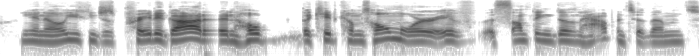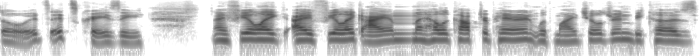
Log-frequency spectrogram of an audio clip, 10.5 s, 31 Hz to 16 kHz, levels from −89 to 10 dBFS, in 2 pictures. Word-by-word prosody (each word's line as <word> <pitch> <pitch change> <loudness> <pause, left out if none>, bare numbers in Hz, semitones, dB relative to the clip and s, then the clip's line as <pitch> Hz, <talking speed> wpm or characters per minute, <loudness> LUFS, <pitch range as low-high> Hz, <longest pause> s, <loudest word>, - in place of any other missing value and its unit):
you 175 -1 -7
know? 155 +1 -3
You 190 +1 -6
can 180 -1 -14
just 155 -1 -6
pray 175 0 +1
to 190 -1 +4
God 185 +1 +8
and 175 -2 -1
hope 190 +3 -1 0.2
the - - -2
kid 195 - -1
comes 170 -3 -7
home, 200 +2 -2
or 165 -1 0
if, 165 -3 -6
eh, - - -8
something 180 -1 -5
doesn't 170 -3 -6
happen 160 - -7
to - - -8
them, 150 +3 -11
so - - -7
it's 475 - -10
it's 485 - -4
crazy. 145 0 -5 0.5
I 190 0 -1
feel 205 +2 +1
like 200 -2 +5
I 190 0 +7
feel 195 +2 0
like 200 -3 +4
I 155 0 +9
am 195 +3 -4
a - - +1
helicopter 195 +1 +1
parent 200 +1 +1
with 175 -1 -10
my 160 0 -2
children 195 +3 -5
because 175 -3 -5
180 Hz, 235 wpm, -26 LUFS, 165-195 Hz, 0.5 s, I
